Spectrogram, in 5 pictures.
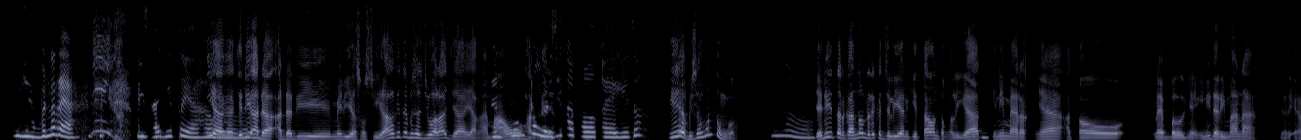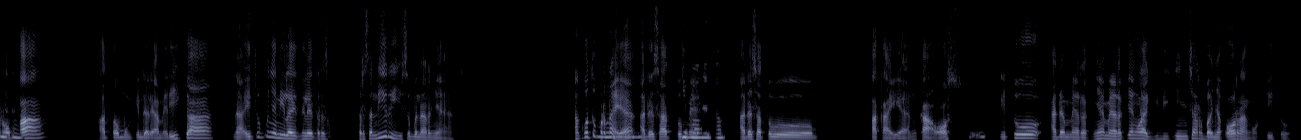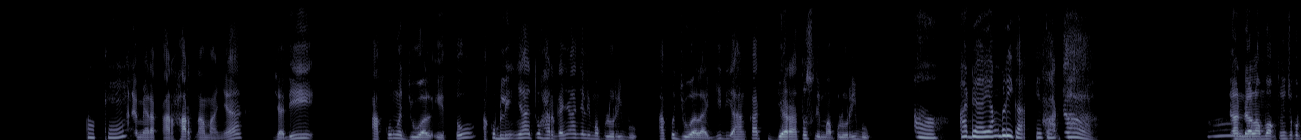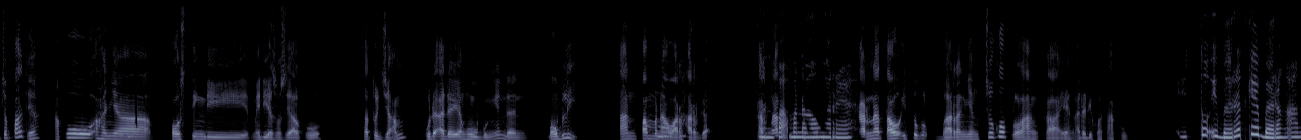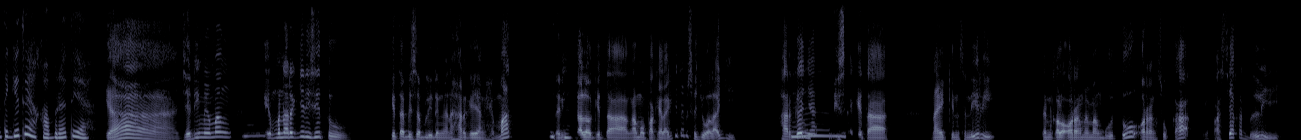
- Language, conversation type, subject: Indonesian, podcast, Bagaimana kamu tetap tampil gaya sambil tetap hemat anggaran?
- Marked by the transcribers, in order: chuckle; tapping; other background noise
